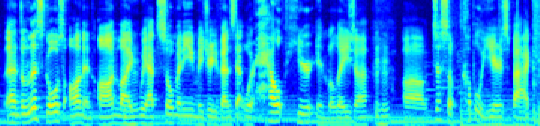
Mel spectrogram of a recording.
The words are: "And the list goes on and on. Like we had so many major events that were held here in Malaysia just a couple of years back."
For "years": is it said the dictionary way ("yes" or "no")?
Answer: yes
